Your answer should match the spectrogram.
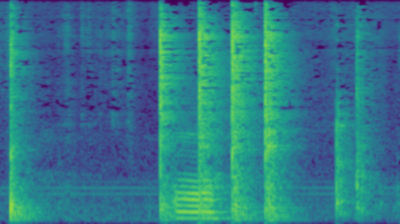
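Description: Sharp metallic knocks on a car alternator's aluminium casing while it is worked apart: one knock, then a quick run of four about a second and a half in, some ringing briefly, and two lighter knocks near the end.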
